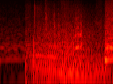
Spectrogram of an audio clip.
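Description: A car drives past in the Garry's Mod DarkRP video game: a steady, buzzing engine tone starts abruptly and holds at close range, with a brief sharper burst near the end.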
